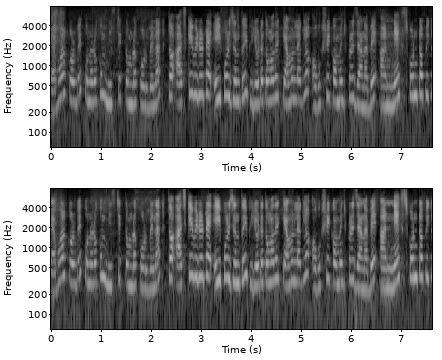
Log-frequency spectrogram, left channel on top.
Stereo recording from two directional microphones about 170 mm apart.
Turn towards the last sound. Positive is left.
turn(degrees=-30)  # may be behind; listen again after turning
